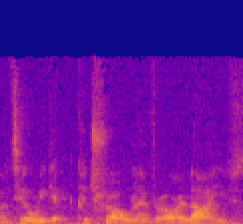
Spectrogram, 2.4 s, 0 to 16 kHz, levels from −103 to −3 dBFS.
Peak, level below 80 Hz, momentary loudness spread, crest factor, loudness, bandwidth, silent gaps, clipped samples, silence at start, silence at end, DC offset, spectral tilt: -14 dBFS; -48 dBFS; 9 LU; 18 dB; -32 LUFS; 12.5 kHz; none; under 0.1%; 0 s; 0 s; under 0.1%; -5.5 dB/octave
